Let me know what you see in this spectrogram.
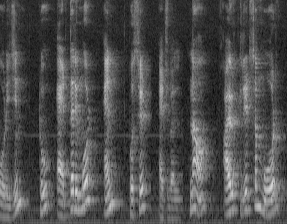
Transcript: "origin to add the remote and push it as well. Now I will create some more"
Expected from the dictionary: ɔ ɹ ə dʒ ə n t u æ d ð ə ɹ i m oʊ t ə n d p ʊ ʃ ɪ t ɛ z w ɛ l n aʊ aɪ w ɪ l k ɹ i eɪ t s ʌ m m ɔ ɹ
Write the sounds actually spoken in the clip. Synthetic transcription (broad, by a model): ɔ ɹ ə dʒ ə n t u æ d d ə ɹ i m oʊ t ə n d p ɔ s ɪ t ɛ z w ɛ l n aʊ aɪ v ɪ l k ɹ i eɪ t s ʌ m m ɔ ɹ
